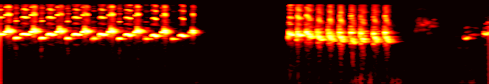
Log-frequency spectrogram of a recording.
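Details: Yellow-vented bulbul singing an extended ropel panjang, a rapid series used to lure bulbuls into singing. A dense two-second run of bubbly, warbling notes, a brief silence, then a second fast burst of about a dozen notes.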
